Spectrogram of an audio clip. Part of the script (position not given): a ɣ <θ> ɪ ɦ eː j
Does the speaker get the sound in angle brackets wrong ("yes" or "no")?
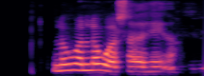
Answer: yes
